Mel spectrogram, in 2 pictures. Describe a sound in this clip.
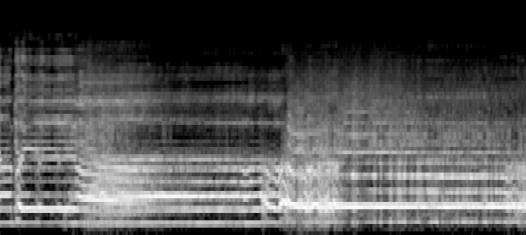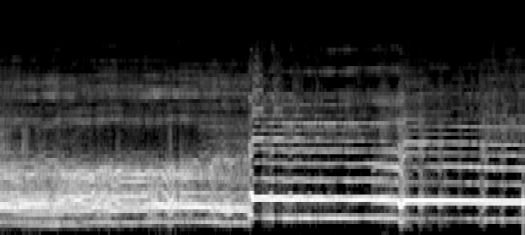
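Several men sing together loudly through microphones and loudspeakers.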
